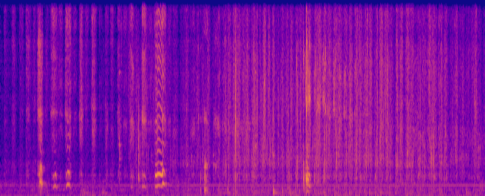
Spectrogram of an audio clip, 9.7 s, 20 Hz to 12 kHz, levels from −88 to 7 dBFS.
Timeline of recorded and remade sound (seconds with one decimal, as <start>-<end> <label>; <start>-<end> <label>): 0.0-1.0 remade; 1.0-1.6 recorded; 1.6-2.3 remade; 2.3-3.4 recorded; 3.4-3.8 remade; 3.8-7.9 recorded; 7.9-8.3 remade; 8.3-9.7 recorded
